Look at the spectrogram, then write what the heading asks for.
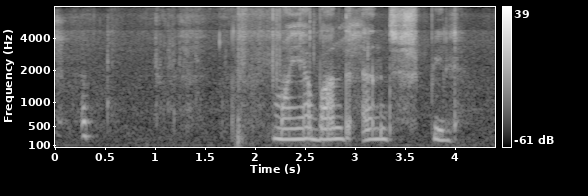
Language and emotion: Russian, neutral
